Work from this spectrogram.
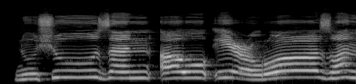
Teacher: تنوین کی آواز کو ناک میں چھپائیں گے۔ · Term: اکفا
